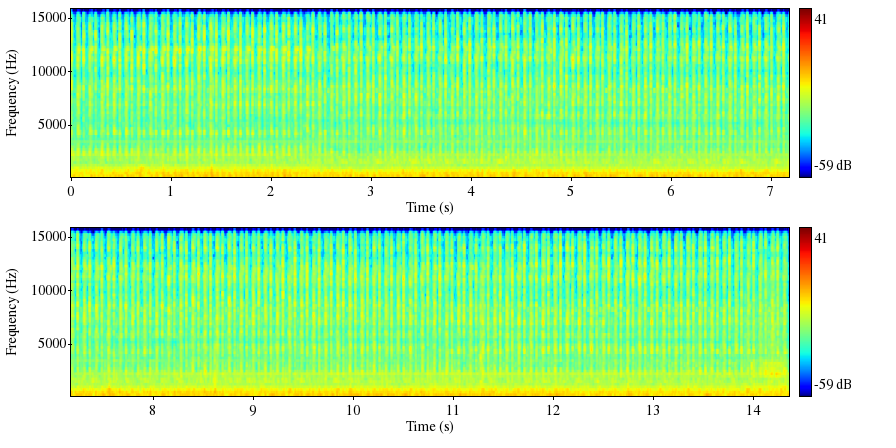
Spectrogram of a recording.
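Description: Running without pause, a sewing machine stitches the last back seam of a diaper bag with a steady, rapid mechanical hum and needle chatter, close-up and even in level.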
